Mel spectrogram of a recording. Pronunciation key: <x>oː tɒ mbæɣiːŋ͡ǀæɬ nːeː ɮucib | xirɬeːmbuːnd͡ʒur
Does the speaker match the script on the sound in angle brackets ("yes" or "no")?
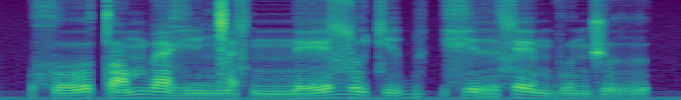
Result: yes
